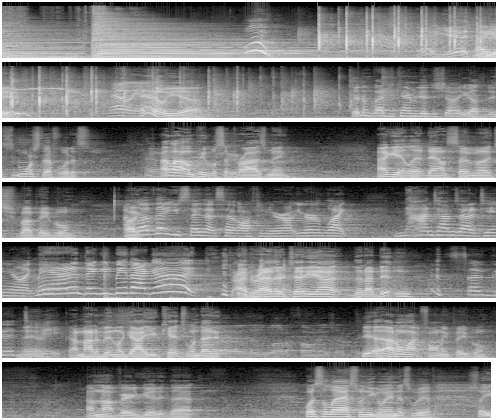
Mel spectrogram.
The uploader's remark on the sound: Live From Live Oak In Nashville Tn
